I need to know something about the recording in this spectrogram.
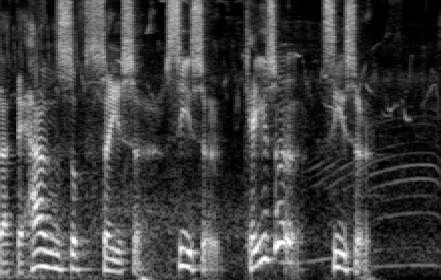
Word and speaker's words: Caesar: Caesar. I think you usually pronounce it Caesar. It can also be Kaiser. But we'll go with Caesar.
